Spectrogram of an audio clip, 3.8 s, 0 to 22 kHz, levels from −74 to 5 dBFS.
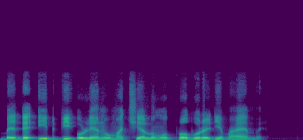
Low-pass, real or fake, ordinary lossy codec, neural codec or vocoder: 10.8 kHz; fake; none; codec, 24 kHz, 0.9 kbps, WavTokenizer, large speech release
